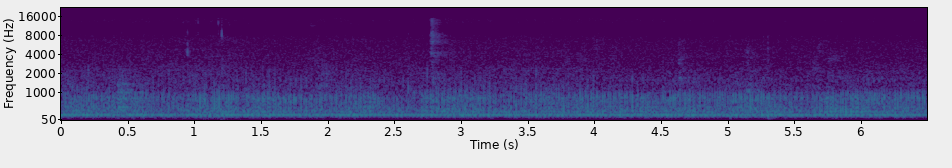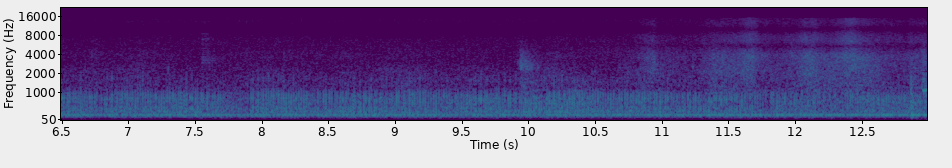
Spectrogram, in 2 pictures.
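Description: Kittens purring steadily and faintly while suckling, with a few soft ticks.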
